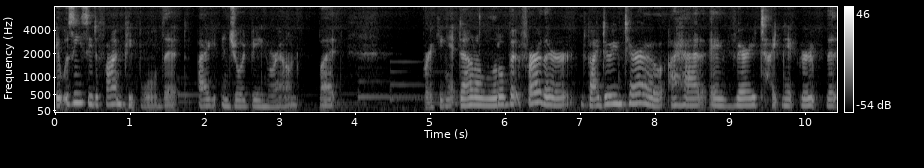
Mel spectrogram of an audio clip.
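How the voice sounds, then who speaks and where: A woman speaks at medium pitch and a moderate pace with ordinary pitch variation. Her voice is somewhat breathy, with a dark, mellow tone. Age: 50s. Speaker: tarot vlogger. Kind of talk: casual vlog talk. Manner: rambling, hesitant with many ums.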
